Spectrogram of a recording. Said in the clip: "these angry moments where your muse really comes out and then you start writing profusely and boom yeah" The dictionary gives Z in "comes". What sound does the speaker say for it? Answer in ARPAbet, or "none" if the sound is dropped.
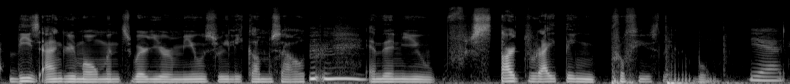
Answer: S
